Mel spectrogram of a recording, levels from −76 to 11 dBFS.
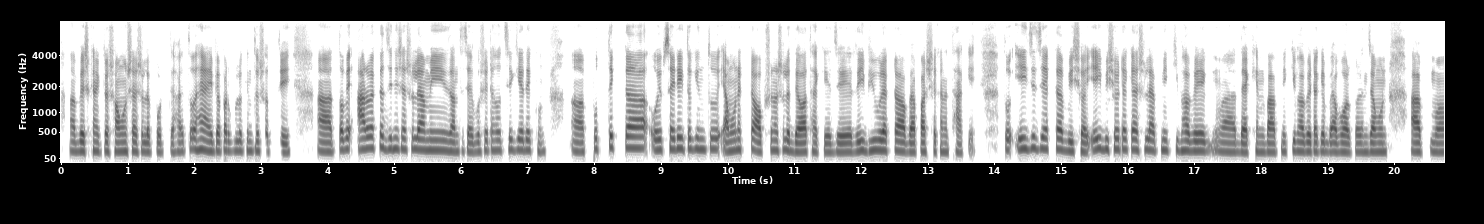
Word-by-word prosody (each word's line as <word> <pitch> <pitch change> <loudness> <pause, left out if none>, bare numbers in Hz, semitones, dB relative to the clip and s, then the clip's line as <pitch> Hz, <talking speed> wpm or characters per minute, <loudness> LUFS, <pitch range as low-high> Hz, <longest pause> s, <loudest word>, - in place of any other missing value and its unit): আ - - 0
বেশ 155 -2 +4
খানিকটা 155 -1 -1
সমস্যায় 155 +1 +1
আসলে 150 -1 -1
পড়তে 145 0 -6
হয়। 150 0 -3
তো - - -4
হ্যাঁ, 180 -2 +3
এই - - -2
ব্যাপারগুলো 160 0 -1
কিন্তু 160 -1 -5
সত্যি। 150 -1 -4 0.5
আ - - +4 0.3
তবে 180 +1 +3 0.2
আরো 190 +1 +4
একটা 210 +2 -1
জিনিস 190 0 -2
আসলে 185 +1 +1
আমি 175 0 0 0.2
জানতে 155 0 -1
চাইব। 145 -1 0
সেটা 170 0 -4
হচ্ছে 170 +1 -7
গিয়ে 175 0 0
দেখুন 160 -3 -9 0.5
আ - - 0 0.3
প্রত্যেকটা 210 +3 0 0.3
ওয়েবসাইটেই 185 +3 +2
তো - - +1
কিন্তু 185 0 -3 0.2
এমন 165 +3 0
একটা 175 - -5
অপশন 170 +3 -7
আসলে 165 0 0
দেওয়া 145 0 +7
থাকে। 140 -1 -3
যে 145 - +3 0.2
review 165 +1 0 0.2
একটা 165 +1 -1 0.2
ব্যাপার 145 +1 +4
সেখানে 150 -1 -4
থাকে। 135 -2 -5 0.5
তো - - -1 0.2
এইযে 195 0 +1
যে - - +2
একটা 190 - +1 0.2
বিষয়, 155 -1 0
এই 190 - +3
বিষয়টাকে 185 0 -1
আসলে 180 +2 -3
আপনি 170 +2 -4
কিভাবে 165 -1 +1 0.4
আ - - +1 0.2
দেখেন 140 +1 +1
বা - - +6
আপনি 145 +2 -8
কিভাবে 155 -2 0
এটাকে 150 +1 0
ব্যবহার 145 -1 +3
করেন? 145 0 -2
যেমন 145 0 +2 0.4
আ - - +7 0.3
ম - - -3
160 Hz, 185 wpm, -24 LUFS, 150-180 Hz, 0.5 s, দেওয়া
